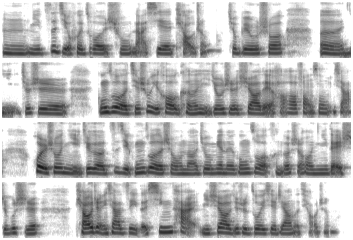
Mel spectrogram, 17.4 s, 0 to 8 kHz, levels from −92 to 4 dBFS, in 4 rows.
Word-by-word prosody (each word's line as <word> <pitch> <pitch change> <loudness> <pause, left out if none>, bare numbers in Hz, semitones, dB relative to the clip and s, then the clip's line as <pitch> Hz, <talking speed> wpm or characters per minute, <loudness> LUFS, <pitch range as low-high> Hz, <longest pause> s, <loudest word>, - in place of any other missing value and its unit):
嗯， 175 -3 -2
你 175 -1 -3
自 175 +9 -3
己 215 -5 0
会 185 -3 -2
做 175 -1 0
出 170 0 -6
哪 210 - -5
些 170 -2 -1
调 - - -5
整 - - -10
呢？ 285 - -29
就 195 - -5
比 180 -1 -2
如 175 0 +2
说， 190 +1 -2 0.4
呃， 175 -4 0
你 185 +3 -5
就 195 0 -3
是 180 -4 +1 0.3
工 215 +1 +4
作 220 -6 +6
结 190 +2 -2
束 245 +5 -1
以 190 - +3
后， 190 -2 +2
可 190 - -3
能 175 +2 0
你 - - -2
就 180 0 0
是 180 -1 0
需 180 +2 -2
要 175 -1 +4
得 - - +1
好 - - -7
好 195 -1 -1
放 - - -4
松 195 -2 -5
一 - - -12
下。 - - -7 0.4
或 - - +10
者 - - +10
说 220 -1 +2
你 195 -2 -1
这 195 - +2
个 180 -3 +4
自 200 +5 -8
己 180 - +2
工 195 +4 -1
作 220 -2 +4
的 175 - +5
时 175 +2 -5
候 170 -1 -2
呢， 165 0 -2
就 185 +2 -2
面 185 0 -1
对 175 -1 -2
工 190 +2 -2
作， 200 -3 0
很 - - -8
多 175 - -1
时 - - -6
候 180 -3 -2
你 170 0 -3
得 - - +2
时 220 - -4
不 185 +3 -1
时 175 -3 -2 0.4
调 200 +2 +6
整 230 - +3
一 180 - -2
下 195 0 +1
自 190 +1 -3
己 175 - -2
的 - - -1
心 225 0 +1
态， 235 - 0
你 175 -2 -3
需 175 +5 -1
要 205 -2 +5
就 190 +1 -2
是 190 -2 -1
做 185 0 -1
一 - - +1
些 180 +1 -3
这 180 - -3
样 170 0 -2
的 - - -5
调 215 - -13
整 225 0 -14
吗？ 230 - -14
185 Hz, 315 characters per minute, -22 LUFS, 175-200 Hz, 0.4 s, 或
